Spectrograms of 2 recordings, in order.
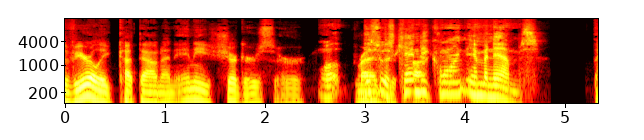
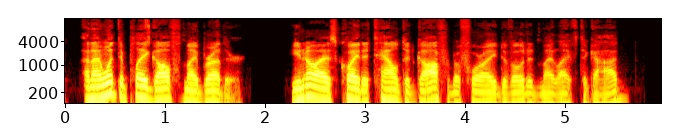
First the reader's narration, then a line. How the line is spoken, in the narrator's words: sighed the sister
